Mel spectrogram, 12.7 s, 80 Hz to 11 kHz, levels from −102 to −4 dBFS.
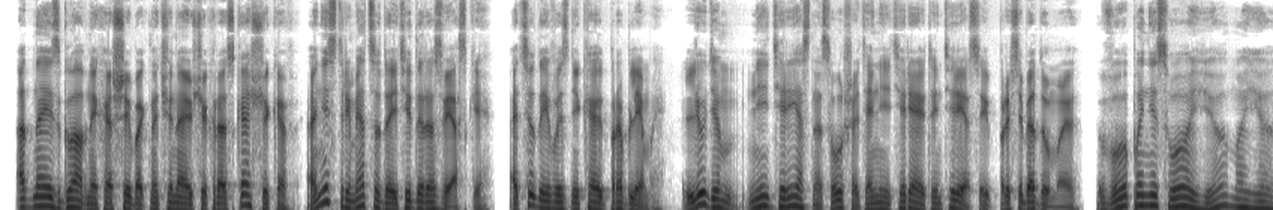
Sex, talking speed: male, 130 wpm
